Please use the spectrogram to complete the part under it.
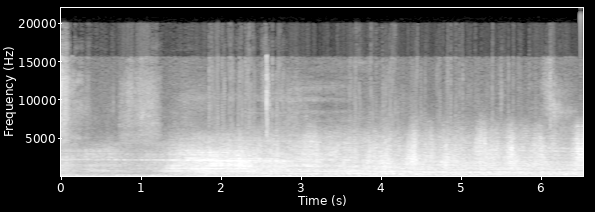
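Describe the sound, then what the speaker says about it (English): An airliner rolling down the runway and lifting off at Minneapolis–St. Paul Airport, a loud steady engine roar that swells as thrust builds and holds strong through the climb, heard from a distance with no talk. "And they're rolling. Nose up. Rotate. Positive climb. Wheels up."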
